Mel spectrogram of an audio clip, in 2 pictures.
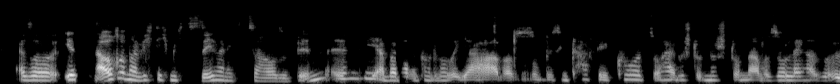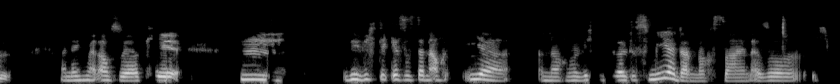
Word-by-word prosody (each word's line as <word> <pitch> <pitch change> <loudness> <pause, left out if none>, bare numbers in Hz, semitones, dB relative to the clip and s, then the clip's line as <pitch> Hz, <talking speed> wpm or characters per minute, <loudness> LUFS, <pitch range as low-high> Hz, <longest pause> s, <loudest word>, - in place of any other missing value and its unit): Also, 190 -1 +3
ihr - - +9
ist - - -11
es - - +3
auch 290 -9 +9
immer 220 -9 +2
wichtig, 200 +1 -7
mich 195 0 -6
zu - - -19
sehen, 165 +5 +1
wenn 195 -2 -4
ich 170 - -15
zu 170 - -8
Hause 150 -2 -5
bin, 230 +7 -2
irgendwie, 270 +1 -3
aber 185 0 +2
dann 180 0 -6
kommt 195 - -10
immer 190 - -7
so: - - -3
„Ja, - - 0
aber - - -2
so - - -12
bisschen 200 - -12
Kaffee 225 +3 -9
kurz, 220 -2 -5
so - - -6
1/2 205 0 -4
Stunde, 200 -1 -7
Stunde.“, 105 - -5
aber 95 -3 -4
so 190 - -3
länger 190 0 -3
so, 180 - -8
üh. 145 -5 +1 0.5
Dann 185 0 -4
denke 190 +1 +1
ich - - 0
mir 195 - 0
halt - - +1
auch 200 - +3
so: 185 - -3
„Ja, 175 0 +6
okay, 180 0 +4 0.6
hm. 225 -1 +5 0.8
Wie 225 +3 +4
wichtig 225 0 -3
ist 220 -1 +3
es 200 - -4
dann 215 -2 +2
auch 200 - +1 0.2
ihr 215 -7 +4 0.3
noch, 180 -1 -4
wie 185 0 -3
wichtig 200 -1 -6
sollte 195 0 +2
es 195 - -9
mir 260 +4 +6
dann 170 -5 +1
noch 155 0 -8
sein?“ 160 0 -5
Also, 180 +2 -1 0.3
ich - - -16
195 Hz, 230 wpm, -21 LUFS, 180-215 Hz, 0.8 s, ihr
